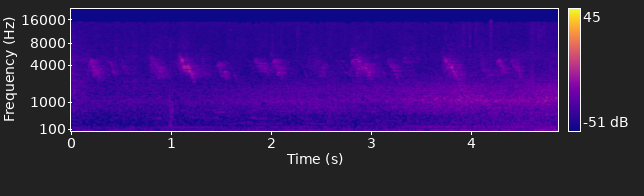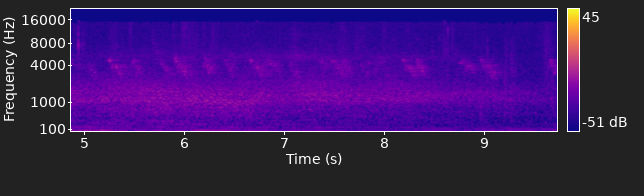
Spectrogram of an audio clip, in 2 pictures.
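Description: Small birds chirping in many short, quick notes, over a steady low rumble of outdoor background noise.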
